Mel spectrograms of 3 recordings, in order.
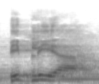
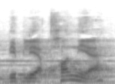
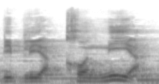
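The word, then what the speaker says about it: βιβλία: we say it again biblia okay so the way to pronounce the greek is to pronounce every syllable okay so um it's not actually bibliophonia but biblia it's a coin term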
